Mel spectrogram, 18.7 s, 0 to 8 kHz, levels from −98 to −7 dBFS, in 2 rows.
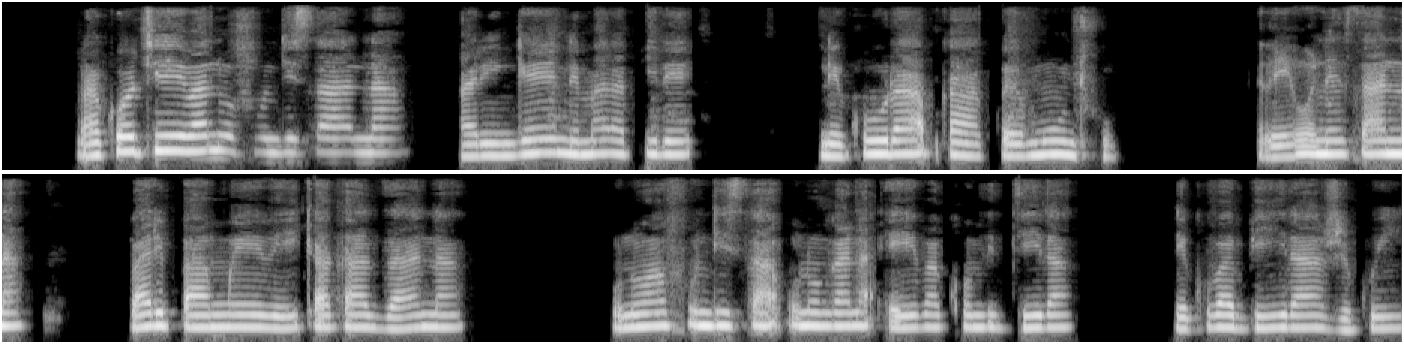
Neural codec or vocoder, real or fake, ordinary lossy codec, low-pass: none; real; AAC, 32 kbps; 7.2 kHz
